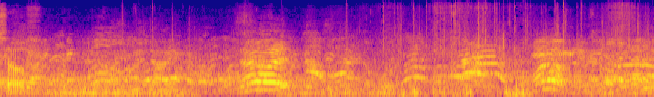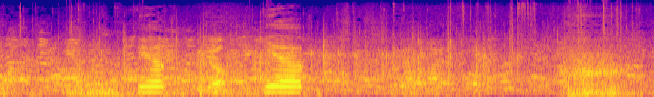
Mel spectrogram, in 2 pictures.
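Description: Players and spectators shout across an open field outdoors.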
